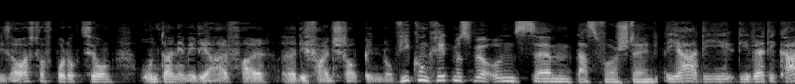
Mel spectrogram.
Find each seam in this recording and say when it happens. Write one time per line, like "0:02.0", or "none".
0:03.9
0:06.5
